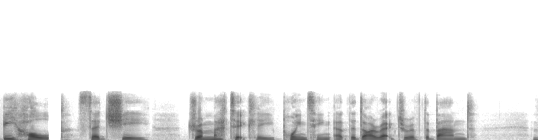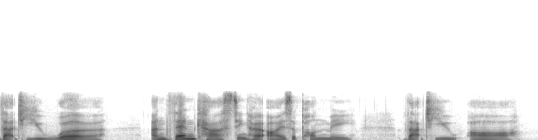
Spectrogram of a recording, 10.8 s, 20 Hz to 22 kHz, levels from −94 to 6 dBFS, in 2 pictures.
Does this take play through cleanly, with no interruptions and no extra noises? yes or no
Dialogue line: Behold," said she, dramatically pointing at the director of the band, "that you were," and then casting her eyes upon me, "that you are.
no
